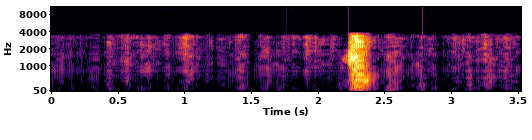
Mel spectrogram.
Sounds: Sneeze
